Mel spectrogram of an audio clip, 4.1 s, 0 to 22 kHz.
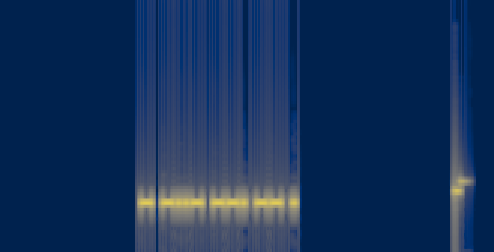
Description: Morse code, heard as a keyed tone, about 40 wpm, 700 Hz. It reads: TXGME
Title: Code Groups - 5 Letter:Numbers - 40wpm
